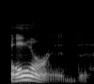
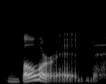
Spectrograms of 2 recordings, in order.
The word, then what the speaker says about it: Borrid: So that means my character's name, should probably use a pencil, is Borid. Borid. Uh, Rhymes with horrid.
